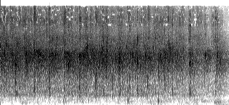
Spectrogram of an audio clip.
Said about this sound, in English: Please welcome her with a big round of applause.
